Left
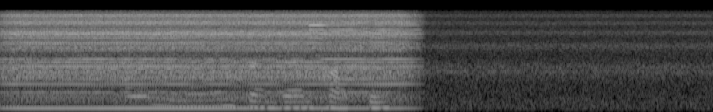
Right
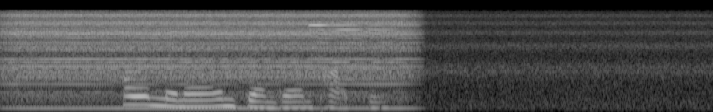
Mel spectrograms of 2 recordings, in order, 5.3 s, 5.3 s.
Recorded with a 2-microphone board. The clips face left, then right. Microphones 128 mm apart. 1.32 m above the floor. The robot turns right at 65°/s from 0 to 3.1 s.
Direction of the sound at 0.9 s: 115° right.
